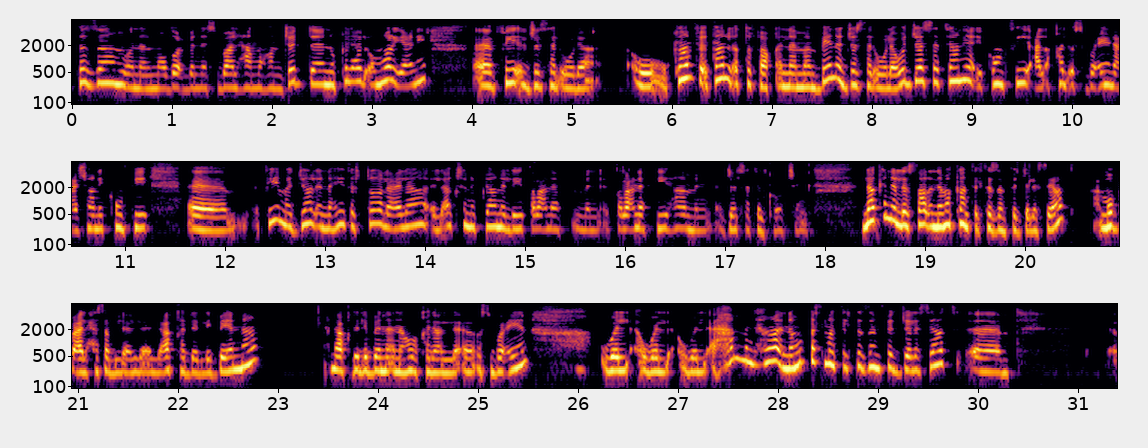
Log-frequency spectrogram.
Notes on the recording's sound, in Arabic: تسجيل لمساحة ابن رشد الأسبوعية على منصة تويتر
